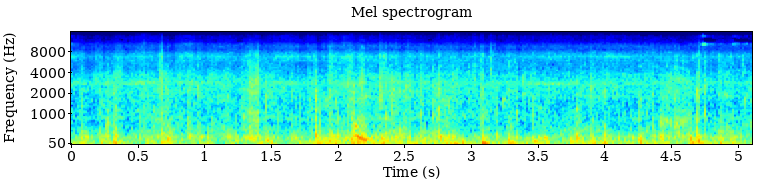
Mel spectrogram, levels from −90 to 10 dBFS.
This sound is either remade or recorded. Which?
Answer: remade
